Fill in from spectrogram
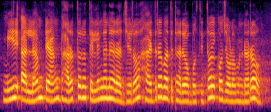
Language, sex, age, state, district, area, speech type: Odia, female, 30-45, Odisha, Puri, urban, read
